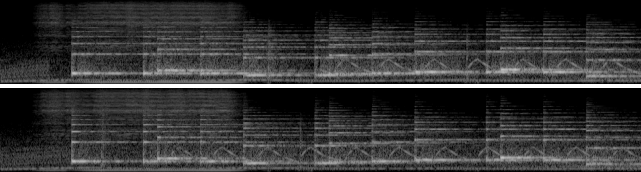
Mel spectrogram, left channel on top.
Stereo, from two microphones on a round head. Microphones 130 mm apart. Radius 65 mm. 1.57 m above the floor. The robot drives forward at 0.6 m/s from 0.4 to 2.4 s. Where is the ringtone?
40° right (ahead or behind), 0.9 m; by 6.4 s 20° right (ahead or behind), 1.5 m.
